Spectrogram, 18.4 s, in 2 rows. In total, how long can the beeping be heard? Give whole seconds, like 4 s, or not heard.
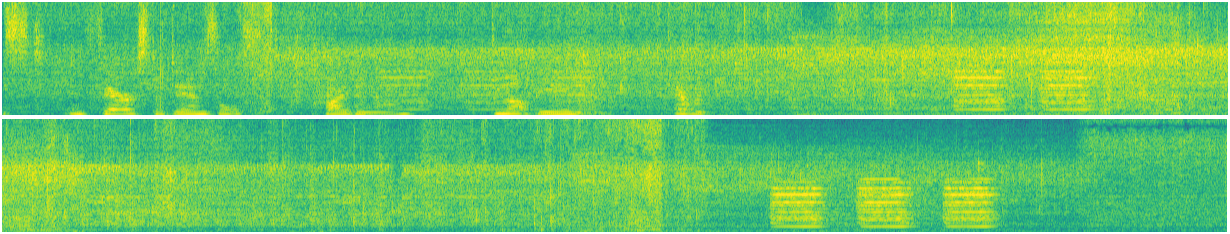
5 s.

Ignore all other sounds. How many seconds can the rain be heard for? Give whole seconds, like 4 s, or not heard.
18 s.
